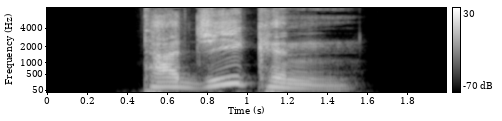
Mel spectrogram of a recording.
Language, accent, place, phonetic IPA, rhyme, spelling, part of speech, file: German, Germany, Berlin, [taˈd͡ʒiːkn̩], -iːkn̩, Tadschiken, noun, De-Tadschiken.ogg
- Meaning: plural of Tadschike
